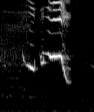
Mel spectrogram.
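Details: Big-bodied black-naped oriole of the Sumbawa type singing a clear liquid phrase: a falling whistled note, a pause, then a level sustained whistle that drops away abruptly at the end, in quiet surroundings.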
